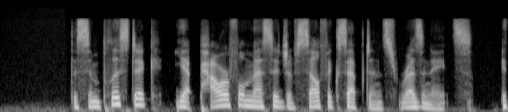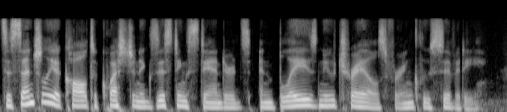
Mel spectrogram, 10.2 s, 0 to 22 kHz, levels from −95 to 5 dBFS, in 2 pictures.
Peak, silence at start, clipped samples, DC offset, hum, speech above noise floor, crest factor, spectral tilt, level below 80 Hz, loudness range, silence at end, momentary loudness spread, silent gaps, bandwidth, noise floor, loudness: -4 dBFS; 0.7 s; under 0.1%; under 0.1%; none; 37 dB; 16 dB; -4.5 dB/octave; -44 dBFS; 3 LU; 0.25 s; 10 LU; none; 12 kHz; -56 dBFS; -20 LUFS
